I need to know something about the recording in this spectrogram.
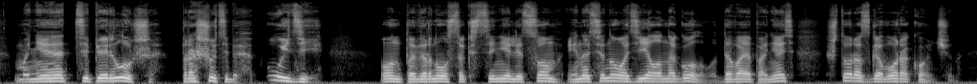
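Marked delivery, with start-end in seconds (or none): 0.2-3.2 spoken through gritted, clenched teeth. Narrator reads the words of a man lying in bed, through gritted teeth. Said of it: "сказал он все так же сквозь зубы".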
